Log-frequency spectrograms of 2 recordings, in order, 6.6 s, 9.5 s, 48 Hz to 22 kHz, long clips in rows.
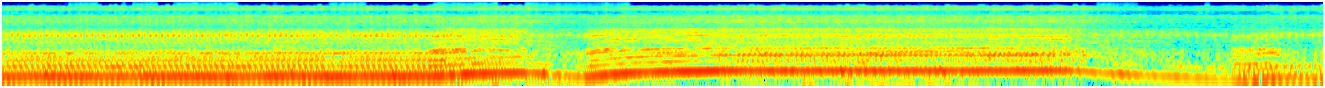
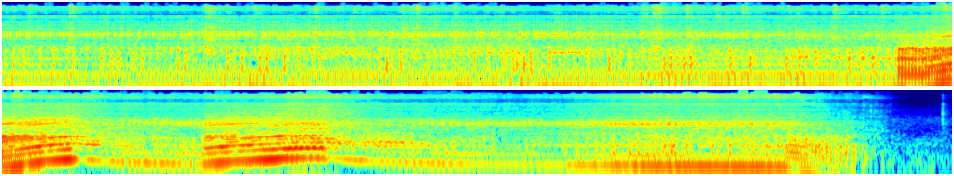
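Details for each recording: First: Troy-Bilt TB2044XP JumpStart two-cycle trimmer, before service, likely never serviced: buzz keeps surging and sagging instead of holding idle; dirty carburetor needing cleaning and tuning, later serviced with carb cleaning and new fuel lines. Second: Troy-Bilt TB2044XP two-stroke trimmer, warm, after carburetor cleaning, new fuel lines and tuning for an idle problem: steady high idle, revs up and down cleanly three times, then shuts off; running normally.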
